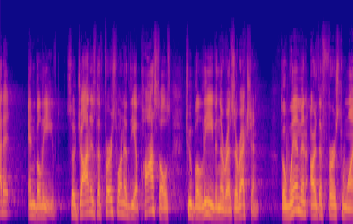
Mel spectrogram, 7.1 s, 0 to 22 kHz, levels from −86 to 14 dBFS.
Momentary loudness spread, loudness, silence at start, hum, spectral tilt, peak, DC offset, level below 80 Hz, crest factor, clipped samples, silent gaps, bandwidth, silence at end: 10 LU; -18 LUFS; 0 s; none; -5 dB/octave; 0 dBFS; under 0.1%; -74 dBFS; 18 dB; under 0.1%; none; 13 kHz; 0 s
